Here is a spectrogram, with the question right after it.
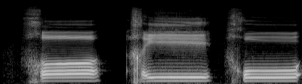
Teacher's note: k itu dilafalkan dari sini dari ujung tenggorokan kita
